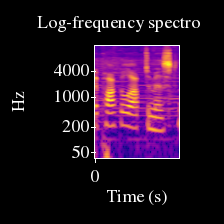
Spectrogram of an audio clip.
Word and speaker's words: Apocaloptimist: Apocaloptimist, am I pronouncing that correctly? – Yeah, it's the Apocaloptimist, that's right.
